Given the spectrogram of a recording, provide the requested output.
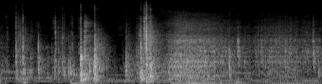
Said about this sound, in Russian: Быстро добираюсь до двери – на ощупь обнаруживаю объект, похожий на ручку двери, поворачиваю. Со скрипом открывается классическая дверь.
